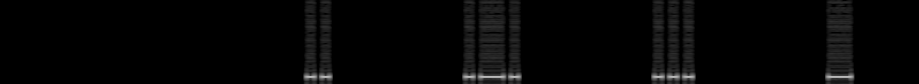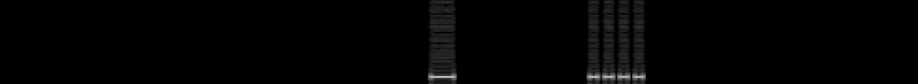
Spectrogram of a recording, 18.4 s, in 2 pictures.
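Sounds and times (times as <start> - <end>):
fast CW Morse code groups: 3.1 - 3.3, 4.7 - 5.2, 6.6 - 7.0, 15.2 - 15.6.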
